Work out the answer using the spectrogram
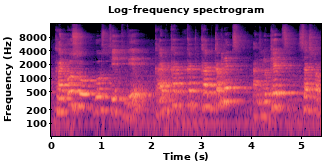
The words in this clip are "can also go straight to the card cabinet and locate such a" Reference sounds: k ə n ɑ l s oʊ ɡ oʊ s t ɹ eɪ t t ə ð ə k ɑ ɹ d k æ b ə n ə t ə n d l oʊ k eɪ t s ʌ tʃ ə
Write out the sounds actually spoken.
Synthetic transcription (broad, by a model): k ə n ɑ l s oʊ ɡ oʊ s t eɪ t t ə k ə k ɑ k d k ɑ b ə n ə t ə n d l oʊ k eɪ t s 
